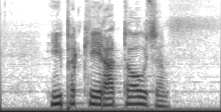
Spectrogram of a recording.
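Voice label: "hyperkeratose", Dutch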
